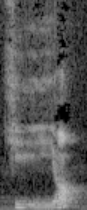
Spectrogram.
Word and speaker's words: 기역: 기역, 기역, 니은, 니은, 다음에 디귿, 디귿, 리을, 리을, 미음, 미음, 비읍, 비읍, 시옷, 시옷, 이응, 이응, 지읒, 지읒, 시읒, 시읒.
